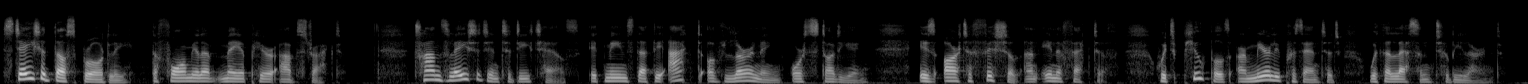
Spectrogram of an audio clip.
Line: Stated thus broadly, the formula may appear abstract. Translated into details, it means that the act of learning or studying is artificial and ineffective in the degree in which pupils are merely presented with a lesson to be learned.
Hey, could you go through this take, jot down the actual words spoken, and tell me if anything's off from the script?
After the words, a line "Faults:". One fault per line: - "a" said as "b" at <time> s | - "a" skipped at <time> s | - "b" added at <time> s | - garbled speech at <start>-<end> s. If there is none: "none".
Stated thus broadly, the formula may appear abstract. Translated into details, it means that the act of learning or studying is artificial and ineffective which pupils are merely presented with a lesson to be learned.
Faults:
- "in the degree in" skipped at 11.2 s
